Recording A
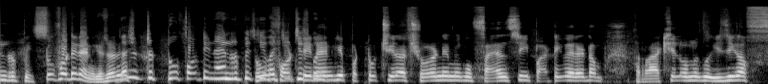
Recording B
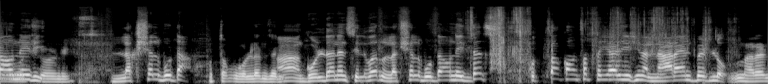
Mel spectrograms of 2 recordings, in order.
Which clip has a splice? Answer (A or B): B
